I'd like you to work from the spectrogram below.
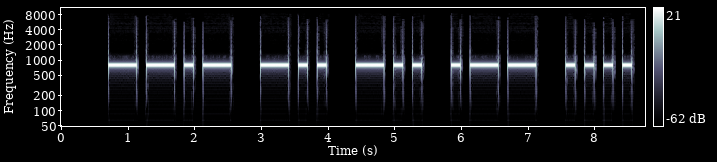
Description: Morse code, heard as a keyed tone, about 8 wpm, 800 Hz. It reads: QDDWH
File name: LEZIONI / 4 Q 8wpm 2732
